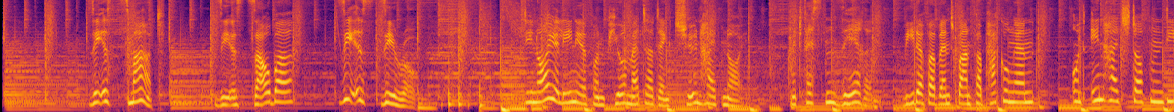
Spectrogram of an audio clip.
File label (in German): Werbung; Pure Matter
